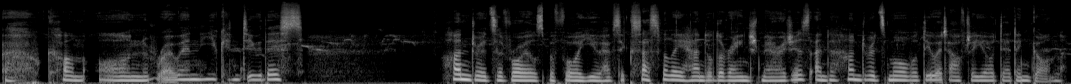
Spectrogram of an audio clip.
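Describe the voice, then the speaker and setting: Woman playing a young warrior princess, slightly low voice, formal, guarded, dutiful, stately measured diction, fantasy audio drama. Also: steady tone, mellow. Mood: anxious self-talk. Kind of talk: scripted fantasy audio roleplay acting.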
